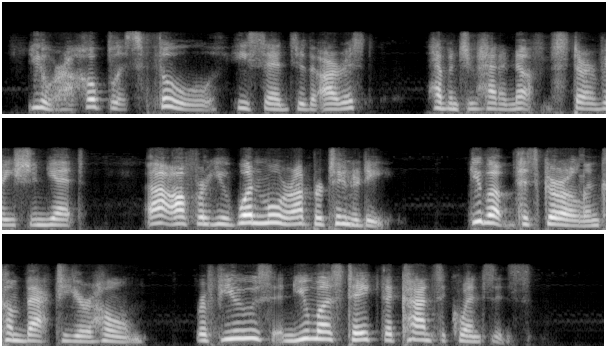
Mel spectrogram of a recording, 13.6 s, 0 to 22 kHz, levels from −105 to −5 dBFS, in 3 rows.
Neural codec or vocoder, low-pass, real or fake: codec, 16 kHz in and 24 kHz out, 0.8 kbps, FocalCodec, streaming, 65536 codes; 7.2 kHz; fake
